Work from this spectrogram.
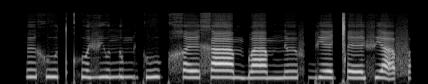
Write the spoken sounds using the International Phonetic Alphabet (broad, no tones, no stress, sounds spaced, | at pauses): ø x uː t kʷʰ a vʲ u n u mʲ a k uː k χ ɛː x aː m b aː m n øː f bʲ ɛ ǀ ɛː fʲ a f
